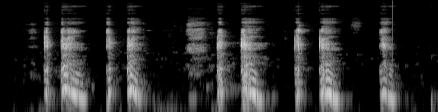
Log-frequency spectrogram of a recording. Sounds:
Throat clearing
